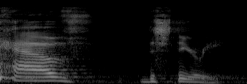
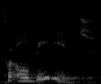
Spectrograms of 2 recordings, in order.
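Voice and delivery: whispered, much softer; hushed whisper; 9 dB quieter than usual. Acted. Preacher stresses obedience to the congregation, whispered. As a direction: drop to a reverent whisper.

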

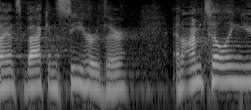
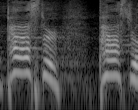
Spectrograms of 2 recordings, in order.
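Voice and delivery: mock calling out; 8 semitones higher, slower than usual. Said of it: "like a crazy person".

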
